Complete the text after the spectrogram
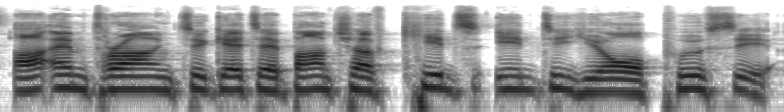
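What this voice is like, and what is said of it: Poor imitation, sounds like Austrian accent. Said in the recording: “Is that how he sounds? ... He's South African. I kind of sound like someone... Someone who's heard of Arnold Schwarzenegger doing an Arnold Schwarzenegger impression. ... You really whiffed it”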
